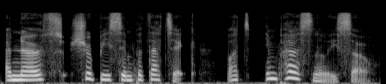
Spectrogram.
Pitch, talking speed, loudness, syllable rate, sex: 220 Hz, 125 wpm, -19 LUFS, 5.0 syllables/s, female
